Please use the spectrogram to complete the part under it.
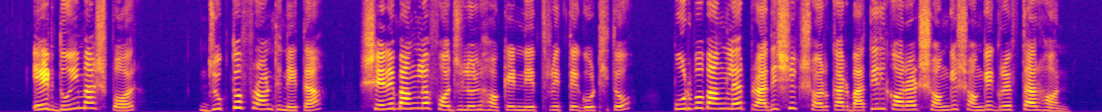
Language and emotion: Bengali, neutral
